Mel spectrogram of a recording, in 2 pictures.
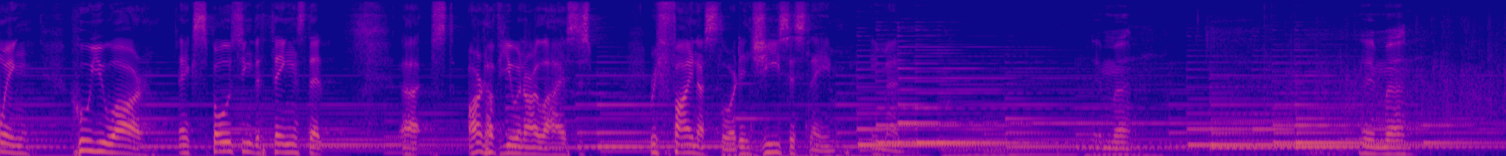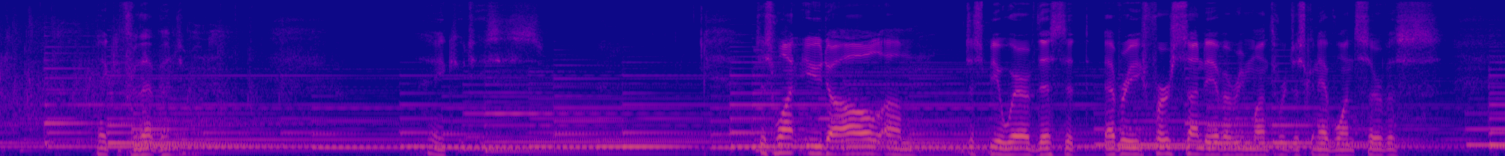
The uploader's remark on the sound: Sunday Service Recording.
